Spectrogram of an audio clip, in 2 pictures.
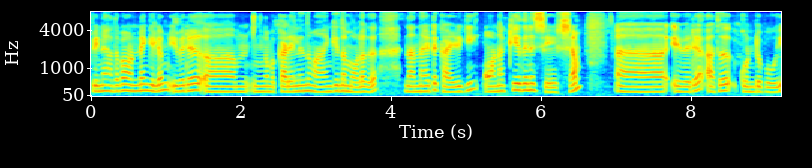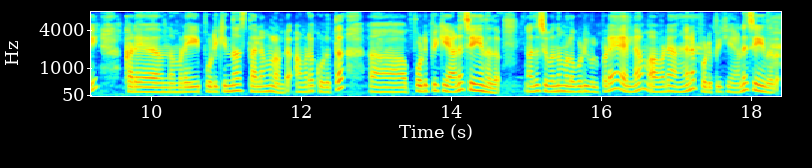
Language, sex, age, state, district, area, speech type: Malayalam, female, 30-45, Kerala, Alappuzha, rural, spontaneous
